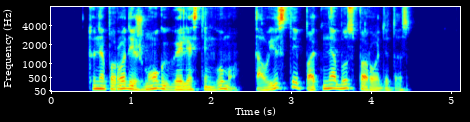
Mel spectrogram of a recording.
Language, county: Lithuanian, Kaunas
